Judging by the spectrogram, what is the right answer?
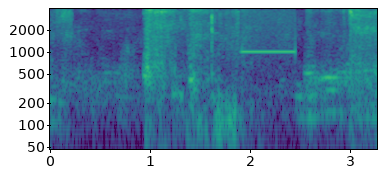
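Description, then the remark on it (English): A single steady answering-machine beep, about half a second long and fairly loud, sounds over a muffled, narrow phone line with faint voices and background noise around it. “But after the beep, please leave your name and number.”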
